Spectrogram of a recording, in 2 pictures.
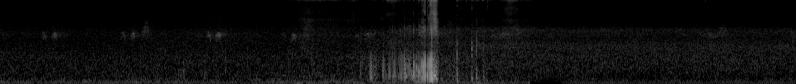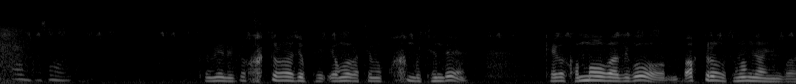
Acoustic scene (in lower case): park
